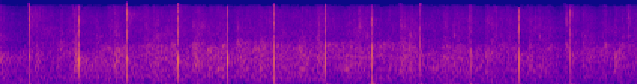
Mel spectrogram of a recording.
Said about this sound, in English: So round of applause for them.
